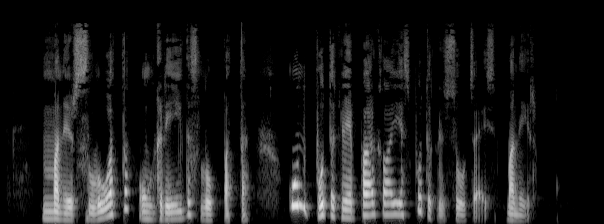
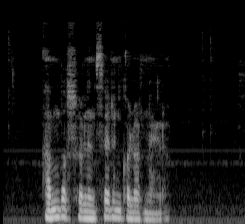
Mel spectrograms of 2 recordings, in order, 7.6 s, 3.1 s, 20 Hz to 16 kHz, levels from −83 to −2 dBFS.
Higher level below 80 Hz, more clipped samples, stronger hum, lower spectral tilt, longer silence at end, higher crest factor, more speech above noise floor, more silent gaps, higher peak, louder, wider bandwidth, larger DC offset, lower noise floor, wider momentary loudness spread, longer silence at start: second, -64 dBFS vs -54 dBFS; neither; neither; about the same, -6 dB/octave vs -6.5 dB/octave; about the same, 0.95 s vs 0.95 s; about the same, 24 dB vs 20 dB; first, 57 dB vs 32 dB; neither; first, -2 dBFS vs -10 dBFS; first, -24 LUFS vs -28 LUFS; about the same, 11 kHz vs 11 kHz; neither; first, -80 dBFS vs -59 dBFS; first, 14 LU vs 10 LU; about the same, 0.55 s vs 0.55 s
